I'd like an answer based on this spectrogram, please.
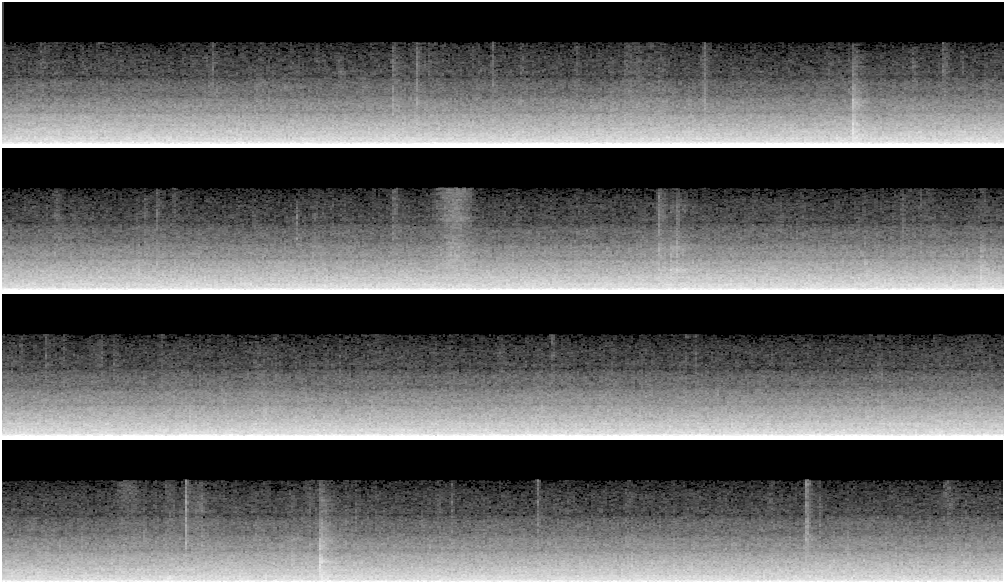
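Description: Steady low rumble of a cable-drawn Doppelmayr Cable Liner people-mover car running along its elevated guideway, heard from inside the car, with a few faint clicks along the way.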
